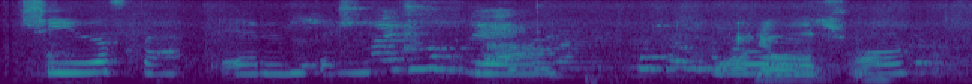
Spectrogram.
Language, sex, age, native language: Icelandic, female, 9, Icelandic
